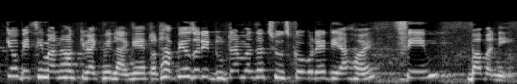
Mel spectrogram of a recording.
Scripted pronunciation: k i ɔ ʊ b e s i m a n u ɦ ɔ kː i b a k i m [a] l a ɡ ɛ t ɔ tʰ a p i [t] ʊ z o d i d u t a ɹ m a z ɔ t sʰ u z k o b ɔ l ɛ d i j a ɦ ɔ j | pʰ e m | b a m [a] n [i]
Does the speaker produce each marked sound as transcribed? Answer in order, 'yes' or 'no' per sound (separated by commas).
no, no, yes, yes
